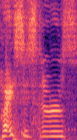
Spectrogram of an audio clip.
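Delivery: high, loud, belted put-on American accent. Correcting another speaker's horrible attempt, demonstrate a James Charles impression with an American accent. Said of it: "you didn't even put on an American accent".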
